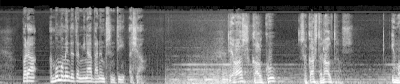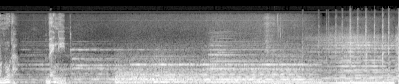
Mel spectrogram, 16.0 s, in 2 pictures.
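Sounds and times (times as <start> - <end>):
speech: 0.4 - 3.6, 4.6 - 7.1, 7.8 - 9.6, 10.3 - 10.7
church bells of Sant Eulari ringing: 4.6 - 15.8.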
